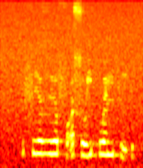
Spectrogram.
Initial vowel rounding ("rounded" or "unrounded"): unrounded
